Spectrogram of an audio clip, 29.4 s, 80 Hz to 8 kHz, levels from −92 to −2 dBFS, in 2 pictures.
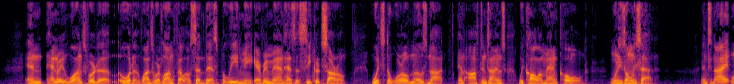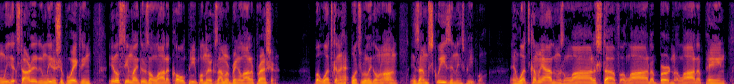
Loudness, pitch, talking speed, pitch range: -26 LUFS, 105 Hz, 195 wpm, 95-115 Hz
